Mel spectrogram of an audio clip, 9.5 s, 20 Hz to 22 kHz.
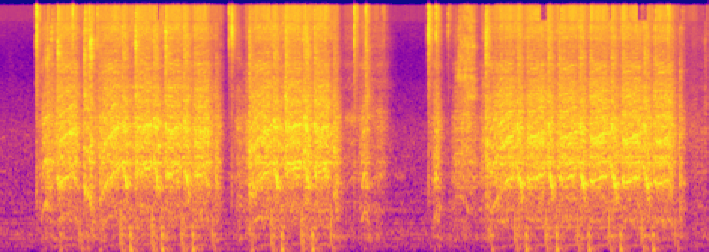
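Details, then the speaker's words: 2015 KTM 450 SXF with dead starter button, battery 12.35 V, choke on, starter relay jumped: three spells of fast, even cranking about two and a half beats a second without firing. "even with a blown fuse when you jump the starter relay it will turn the starter over"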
